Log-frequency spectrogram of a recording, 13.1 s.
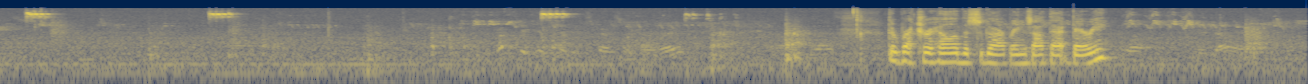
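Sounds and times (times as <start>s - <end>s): small bird chirping: 0.0s - 7.8s, 11.2s - 13.0s.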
